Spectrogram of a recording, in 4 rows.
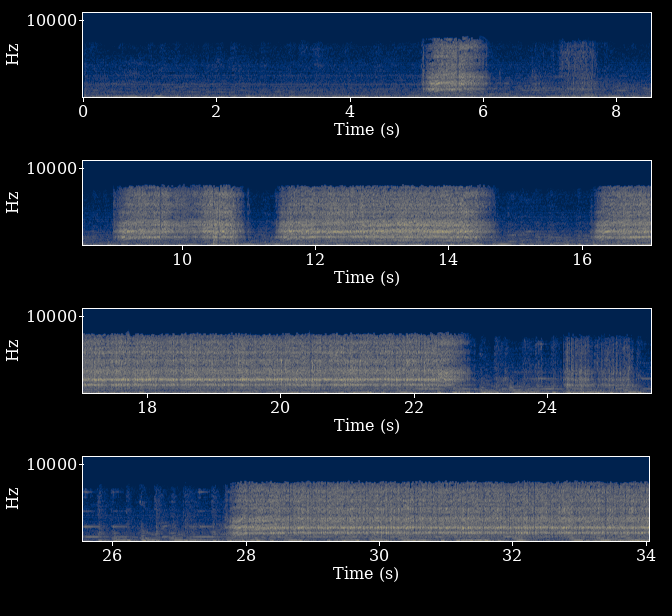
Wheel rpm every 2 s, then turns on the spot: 0, 0, 20, 10, 30, 20, 150, 50, 100, 160, 160, 70, 20, 10, 140, 160, 160.
24-26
